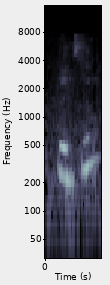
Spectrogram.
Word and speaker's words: Pidgin: ये जो word है Pidgin, that is pronounced as Pidgin.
